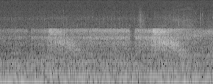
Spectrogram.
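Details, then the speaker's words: Audible Doppler blood-flow signal: a steady whooshing hiss with soft swells from blood in a vessel, with the Doppler shift falling in the audible kilohertz range, demonstrated in a talk on optical coherence tomography. "so that's the um the Doppler shift transformed into kilohertz because actually happens to be in a kilohertz regime which we're audibly listening to so this is the do the blood sshing in this vessel"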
